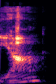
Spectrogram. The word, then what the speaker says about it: yuan: pacts to use the yen and was it yuan?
